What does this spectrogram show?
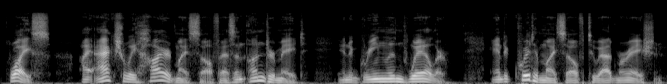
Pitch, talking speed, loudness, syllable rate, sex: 105 Hz, 160 wpm, -20 LUFS, 5.7 syllables/s, male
